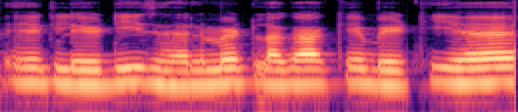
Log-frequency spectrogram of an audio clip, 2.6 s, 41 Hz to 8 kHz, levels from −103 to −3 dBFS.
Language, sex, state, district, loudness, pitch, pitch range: Hindi, male, Jharkhand, Deoghar, -17 LUFS, 160 Hz, 150-165 Hz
